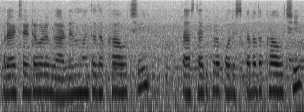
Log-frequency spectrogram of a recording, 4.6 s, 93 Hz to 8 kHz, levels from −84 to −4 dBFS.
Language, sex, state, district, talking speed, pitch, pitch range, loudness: Odia, female, Odisha, Khordha, 145 wpm, 205 Hz, 195-215 Hz, -15 LUFS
